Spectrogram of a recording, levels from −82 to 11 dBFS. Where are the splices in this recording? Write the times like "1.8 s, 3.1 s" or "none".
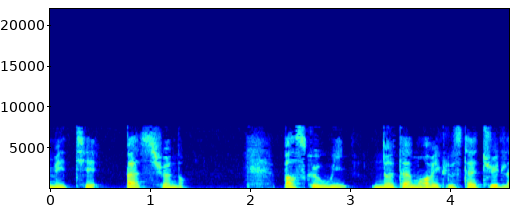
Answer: none

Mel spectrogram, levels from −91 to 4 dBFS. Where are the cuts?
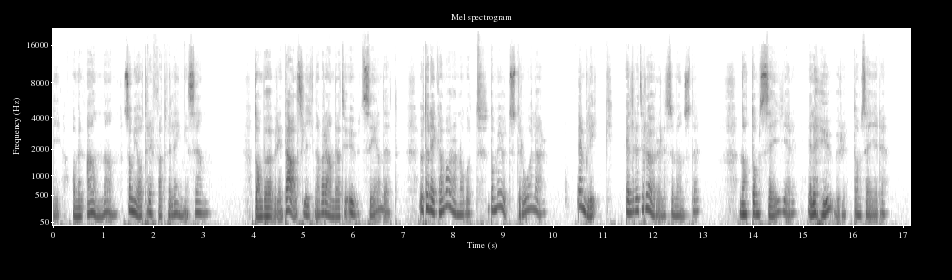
1.3 s

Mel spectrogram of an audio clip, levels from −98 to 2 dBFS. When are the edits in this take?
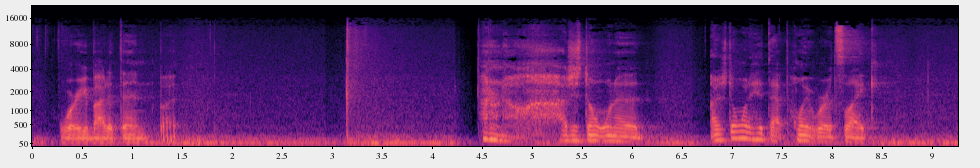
none

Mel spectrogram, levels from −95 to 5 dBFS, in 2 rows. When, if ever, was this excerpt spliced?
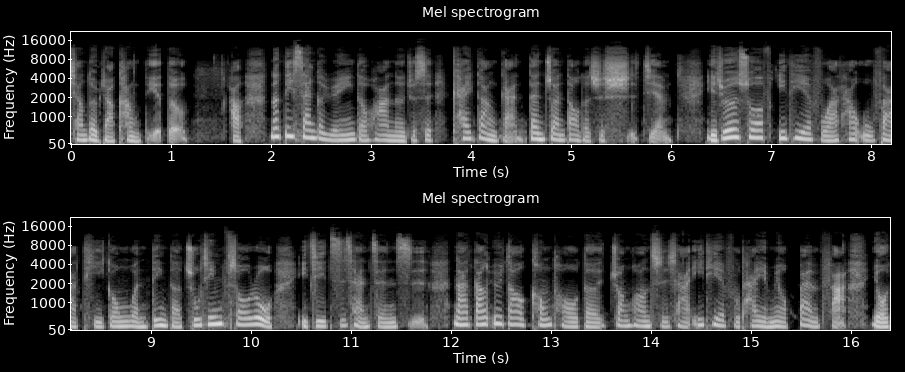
6.3 s

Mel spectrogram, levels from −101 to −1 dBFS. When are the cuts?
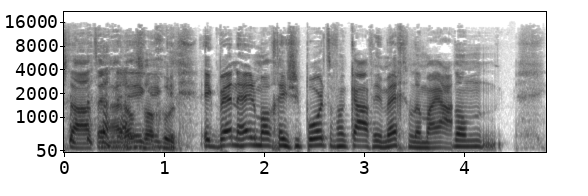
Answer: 3.9 s

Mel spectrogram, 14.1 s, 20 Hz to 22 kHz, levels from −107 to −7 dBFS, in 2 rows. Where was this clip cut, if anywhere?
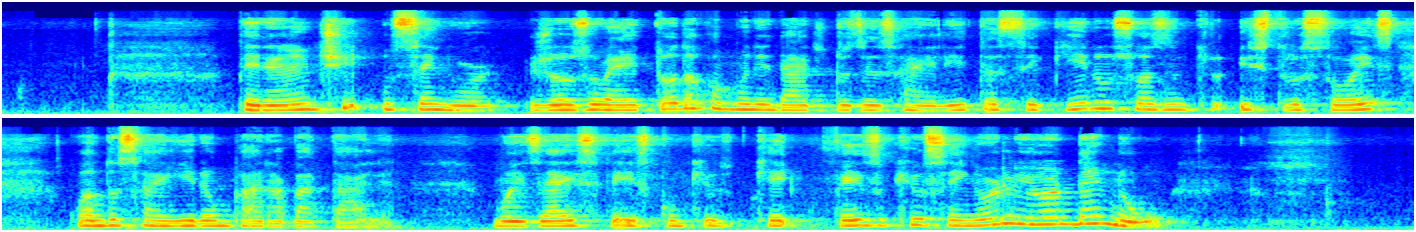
none

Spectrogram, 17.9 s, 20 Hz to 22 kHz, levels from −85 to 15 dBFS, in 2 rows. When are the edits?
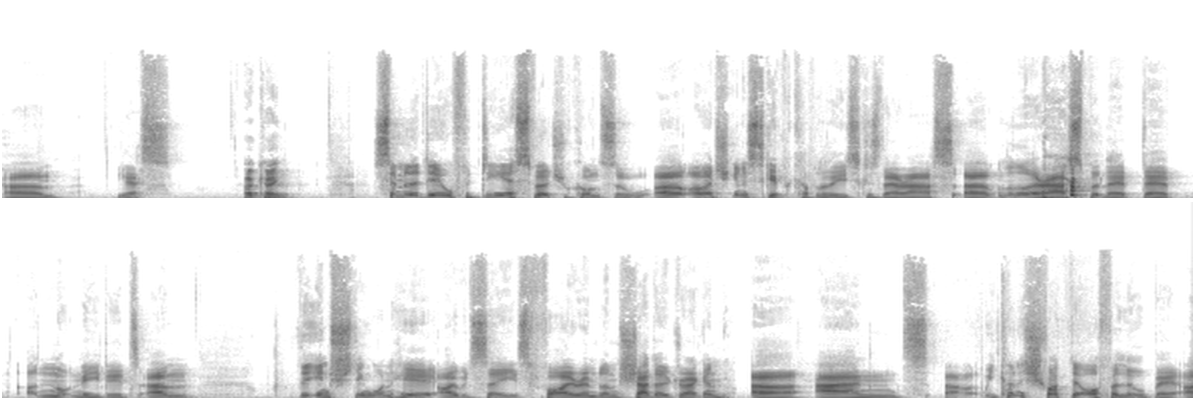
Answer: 2.7 s, 14.4 s, 16.3 s

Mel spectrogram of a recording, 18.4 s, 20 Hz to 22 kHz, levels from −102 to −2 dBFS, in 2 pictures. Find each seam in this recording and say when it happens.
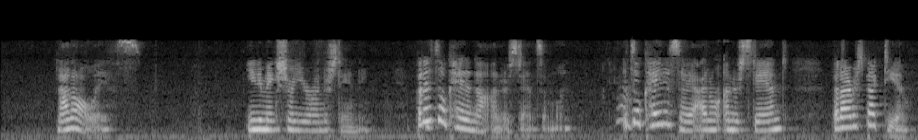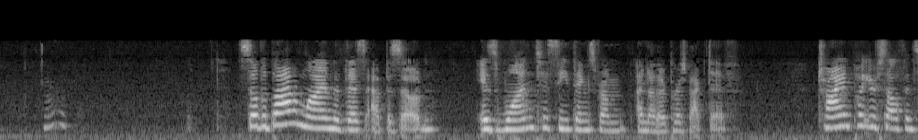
none

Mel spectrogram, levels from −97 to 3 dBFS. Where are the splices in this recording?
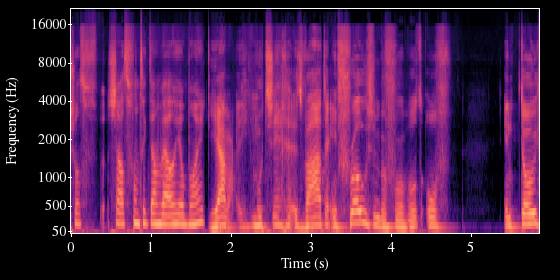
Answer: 1.7 s

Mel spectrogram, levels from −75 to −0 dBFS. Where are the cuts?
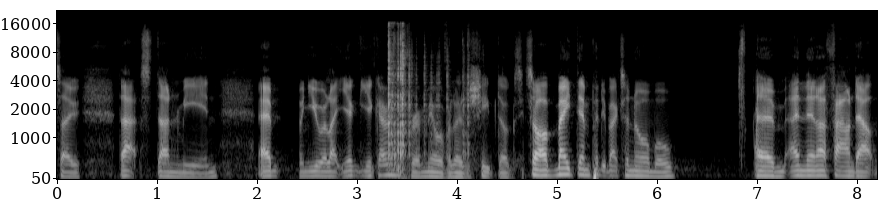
2.4 s, 4.7 s

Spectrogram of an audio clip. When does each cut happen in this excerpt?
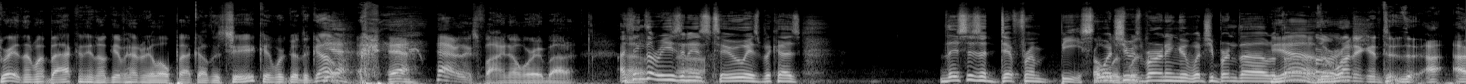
10.9 s, 13.2 s

